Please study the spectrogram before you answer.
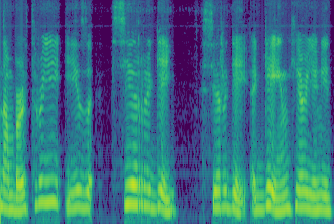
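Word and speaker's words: Сергей: Here you have two ye, but the first one is pronounced as I, sir, and the second one is pronounced as ye. Why? Of course, it is all about Russian stress. The first ye is an unstressed position without stress. That's why you pronounce it is this as I, Sergei, yeah?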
